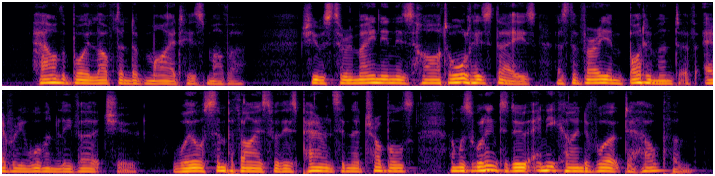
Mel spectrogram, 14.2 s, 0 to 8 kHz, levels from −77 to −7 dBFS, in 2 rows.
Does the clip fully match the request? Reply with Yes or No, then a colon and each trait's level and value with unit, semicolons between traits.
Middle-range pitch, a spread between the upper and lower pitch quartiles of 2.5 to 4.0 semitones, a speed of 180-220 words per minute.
No: low, 115 Hz; average, 2.9 semitones; average, 195 wpm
